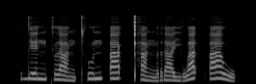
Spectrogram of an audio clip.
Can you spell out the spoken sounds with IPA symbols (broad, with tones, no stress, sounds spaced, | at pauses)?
d e˧ n k l a˨˩ ŋ tʰ u˦˥ n ʔ a˦˥ k̚ pʰ a˨˩ ŋ r a˨˩ j w a˥˩ t̚ ʔ a˥˩ w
